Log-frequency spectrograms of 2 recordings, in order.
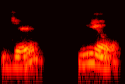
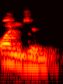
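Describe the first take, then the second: First: Engineer drawn out in French syllables, "on - zhay - nyur"; slow syllable-by-syllable pronunciation. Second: Engineer said the French way, "on-zhen-yur", as one word; French pronunciation. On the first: Teacher breaks down the word for a student, slow French syllables. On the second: Teacher models the word for a student, French pronunciation. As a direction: run "engineer" together as French "on-zhen-yur", low and falling. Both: Shown as a demonstration. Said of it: "Pronounce it as".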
